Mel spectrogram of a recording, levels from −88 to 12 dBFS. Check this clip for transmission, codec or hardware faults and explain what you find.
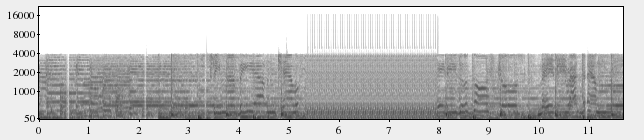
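Three faults turn up here, one running through the whole clip and two tied to particular stretches, all heard over a narrowband call path whose band stops at about 4 kHz, the way G.711 A-law at 64 kbps does.

Clock drift between sender and receiver runs the whole way through. The sender's clock is running roughly 4% slow, so the receiver's jitter buffer keeps draining and has to stretch or repeat little bits to keep up. You get small timing hiccups recurring at uneven intervals.

Scattered short gaps appear from 0.24 s to 10.98 s, roughly fifteen of them, none longer than about 50 ms, adding up to around 300 ms of patched audio. Each lost or late packet got covered by extending the previous sound, so you hear quick ticks and little smears.

The system hang loop runs from 5.37 s to 7.96 s. The machine froze while the sound card kept replaying its ring buffer, one 46.44 ms slice repeated 56 times, which fits a 2048-sample buffer. 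At 21.5 Hz that comes across as a rough buzzy stutter.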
